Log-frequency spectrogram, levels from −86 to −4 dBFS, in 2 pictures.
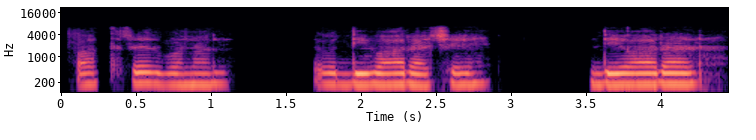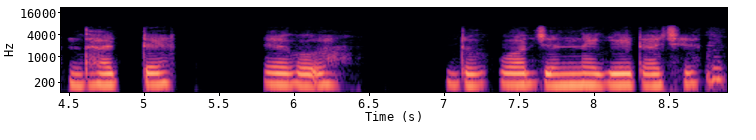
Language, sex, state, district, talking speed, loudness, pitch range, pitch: Bengali, male, West Bengal, Malda, 80 wpm, -28 LUFS, 175-180 Hz, 175 Hz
